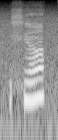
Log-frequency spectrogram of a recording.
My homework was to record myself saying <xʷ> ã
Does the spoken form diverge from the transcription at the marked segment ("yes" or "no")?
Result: yes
